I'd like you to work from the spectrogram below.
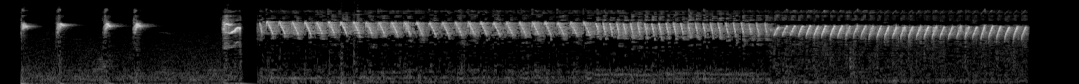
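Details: Canary in a modern sogon training recording: several short high chirps and a slurred note, then an extended rapid rolling trill that steps down slightly in pitch halfway, lasting about eight seconds.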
